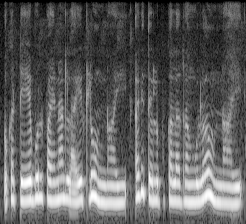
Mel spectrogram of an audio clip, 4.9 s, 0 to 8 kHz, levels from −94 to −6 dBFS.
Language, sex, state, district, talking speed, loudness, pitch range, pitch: Telugu, female, Telangana, Hyderabad, 135 wpm, -14 LUFS, 195-230 Hz, 210 Hz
